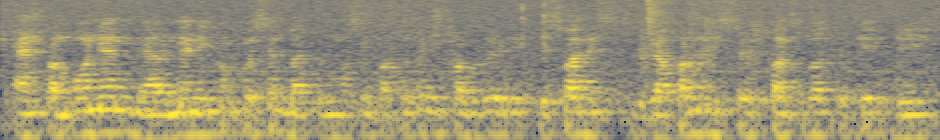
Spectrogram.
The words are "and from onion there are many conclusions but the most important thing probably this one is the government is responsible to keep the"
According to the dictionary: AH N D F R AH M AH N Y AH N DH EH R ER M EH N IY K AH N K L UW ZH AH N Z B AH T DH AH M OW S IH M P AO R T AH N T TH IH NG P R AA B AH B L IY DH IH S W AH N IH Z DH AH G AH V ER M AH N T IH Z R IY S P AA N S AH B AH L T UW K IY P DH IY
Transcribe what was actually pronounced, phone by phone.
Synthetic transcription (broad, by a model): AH N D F R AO M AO N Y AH N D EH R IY M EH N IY K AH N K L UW S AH N B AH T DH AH M OW S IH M P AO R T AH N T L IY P R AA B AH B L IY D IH S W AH N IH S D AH G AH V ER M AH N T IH S R IY S P AA N S AH B AH L T UW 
